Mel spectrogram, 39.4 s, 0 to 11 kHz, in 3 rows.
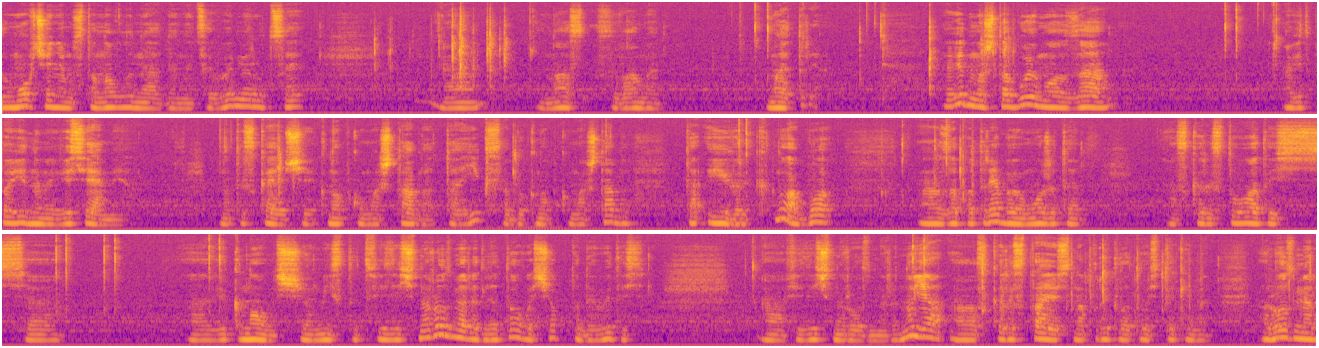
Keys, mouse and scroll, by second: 21.6-22.0 scroll down 2, 35.4-38.5 drag.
